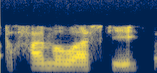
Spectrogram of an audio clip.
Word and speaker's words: Heimeleski: Yeah, so I got a text sign about 6:30 from Drew Heimeleski. That's how you pronounce his name for all the fans looking at his name. It's him, I-L-ski. So Drew Heimeleski.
